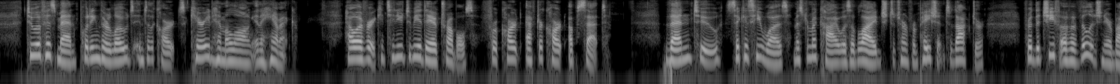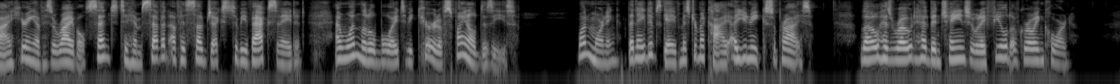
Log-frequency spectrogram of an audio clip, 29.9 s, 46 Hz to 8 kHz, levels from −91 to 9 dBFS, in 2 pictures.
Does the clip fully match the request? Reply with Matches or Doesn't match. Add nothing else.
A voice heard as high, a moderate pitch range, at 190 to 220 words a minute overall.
Matches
